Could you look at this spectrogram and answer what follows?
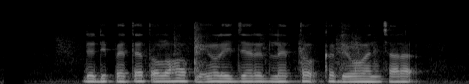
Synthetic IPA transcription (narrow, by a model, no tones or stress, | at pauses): dɛdipɛt̪ɛt̪ɔlɔɦɔp̚niŋɔlɛd͡ʒɛɾɛdlɛt̪ɔkɨrdiwawaɲt͡ʃaɾa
